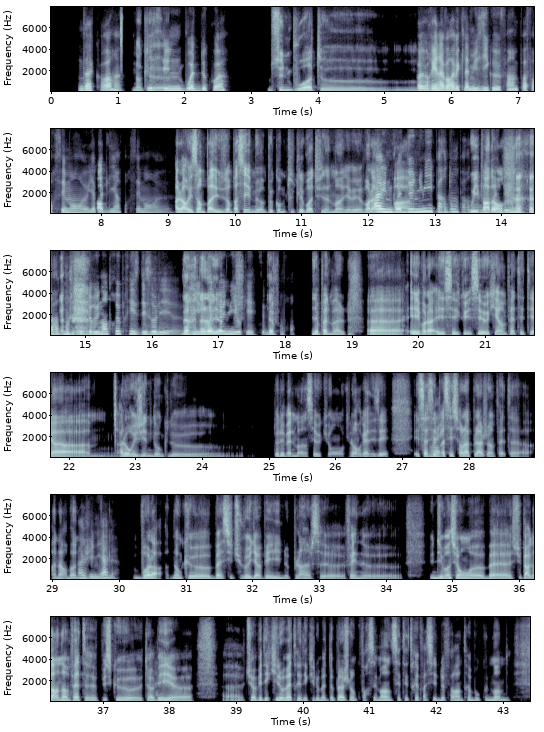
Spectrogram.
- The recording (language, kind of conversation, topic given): French, podcast, Quel est ton meilleur souvenir de festival entre potes ?
- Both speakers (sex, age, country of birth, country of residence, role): female, 40-44, France, Netherlands, host; male, 35-39, France, France, guest
- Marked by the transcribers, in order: drawn out: "heu"; laugh; laughing while speaking: "Non, non, non, il y a"; drawn out: "mmh"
